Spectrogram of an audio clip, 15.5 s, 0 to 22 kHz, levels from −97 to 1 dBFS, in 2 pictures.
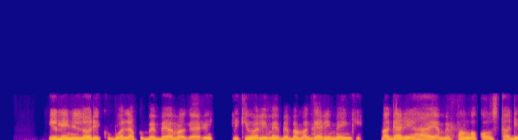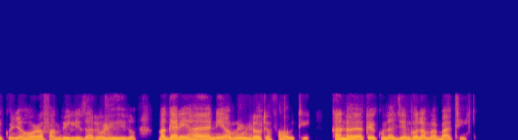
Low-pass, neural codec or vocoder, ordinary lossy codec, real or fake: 7.2 kHz; codec, 16 kHz, 2 kbps, X-Codec, HuBERT features, trained on general audio; AAC, 48 kbps; fake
